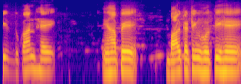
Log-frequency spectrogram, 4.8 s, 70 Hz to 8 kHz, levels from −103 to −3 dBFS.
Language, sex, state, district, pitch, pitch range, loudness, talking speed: Hindi, male, Uttar Pradesh, Budaun, 150 Hz, 145-200 Hz, -17 LUFS, 100 wpm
